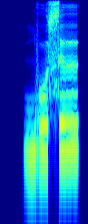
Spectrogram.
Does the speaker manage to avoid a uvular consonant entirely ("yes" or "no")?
yes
